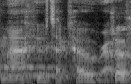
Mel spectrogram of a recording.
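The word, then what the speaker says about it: Mahoutokoro: For instance, the Japanese school is called Mahuta Koro. Now that might not sound right to you, but that is the pronunciation guide given on the website.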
